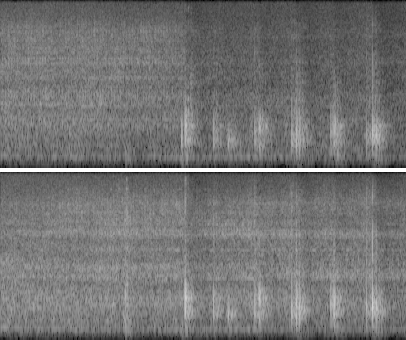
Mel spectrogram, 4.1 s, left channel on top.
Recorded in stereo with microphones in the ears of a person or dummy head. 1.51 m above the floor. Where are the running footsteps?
35° right (ahead or behind), 3 m; by 3.9 s 30° right (ahead or behind), 2.0 m.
